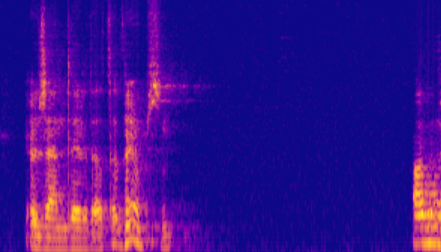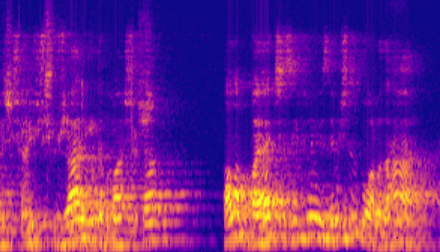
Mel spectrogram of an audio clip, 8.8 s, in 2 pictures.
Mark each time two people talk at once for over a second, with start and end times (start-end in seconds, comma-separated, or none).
4.4-5.9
